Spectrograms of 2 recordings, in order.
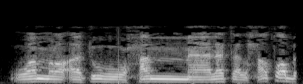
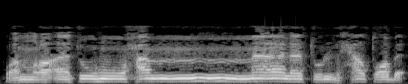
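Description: First: Said in the usual way. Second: Slow recitation, حمالة as hammaalatu; u vowel on the final t of حمالة; damma on ta. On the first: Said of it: "قرأها ورش برفع التاء". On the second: Shown as a demonstration. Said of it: "برفع التاء هكذا".

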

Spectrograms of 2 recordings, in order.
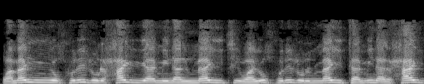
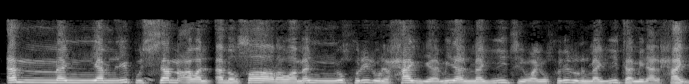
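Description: First: الميت as "al-mayt", one undoubled y; lightened ya in الميت. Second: Said in the usual way. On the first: Shown as a demonstration. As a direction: recite الميت short, as "mayt" without shadda. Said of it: "بتخفيف الياء هكذا". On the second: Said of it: "قرأ الدوري بتخفيف الياء".

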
